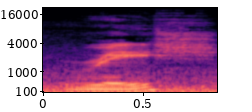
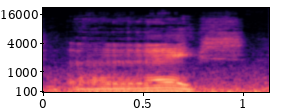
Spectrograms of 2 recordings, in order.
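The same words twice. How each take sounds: First: The R is an English-style R. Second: The R is rasped at the back of the throat. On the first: The speaker calls it wrong. "Many Americans just pronounce this resh like our English R" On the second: The speaker calls it right. "we call it a uvular fricative, or a uvular trill"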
